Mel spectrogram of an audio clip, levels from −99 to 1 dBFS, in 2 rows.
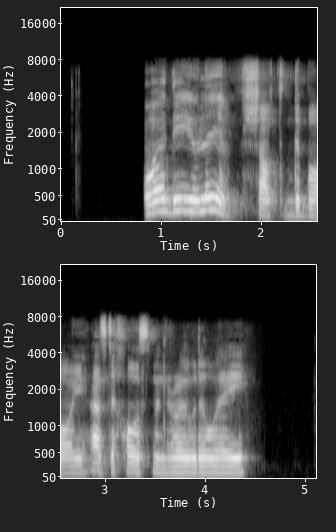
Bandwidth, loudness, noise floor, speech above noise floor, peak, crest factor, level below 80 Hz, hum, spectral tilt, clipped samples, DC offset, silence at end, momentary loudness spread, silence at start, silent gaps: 8.4 kHz; -15 LUFS; -82 dBFS; 68 dB; -2 dBFS; 14 dB; -60 dBFS; none; -3.5 dB/octave; under 0.1%; under 0.1%; 0.7 s; 6 LU; 0.85 s; none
